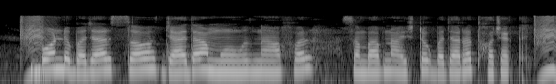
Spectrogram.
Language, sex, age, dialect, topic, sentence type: Magahi, female, 18-24, Northeastern/Surjapuri, banking, statement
